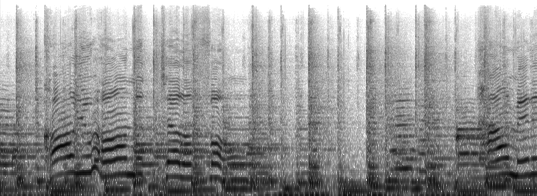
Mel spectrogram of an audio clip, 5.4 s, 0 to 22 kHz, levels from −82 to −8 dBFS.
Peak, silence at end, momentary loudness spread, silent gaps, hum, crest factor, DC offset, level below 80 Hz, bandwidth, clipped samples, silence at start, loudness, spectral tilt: -2 dBFS; 0 s; 8 LU; none; none; 14 dB; under 0.1%; -26 dBFS; 20 kHz; under 0.1%; 0 s; -16 LUFS; -5 dB/octave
